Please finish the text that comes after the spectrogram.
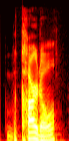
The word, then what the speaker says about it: McCardle: And in studio, we have a McCardle, is the appropriate way to say his name, with McCardle Productions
